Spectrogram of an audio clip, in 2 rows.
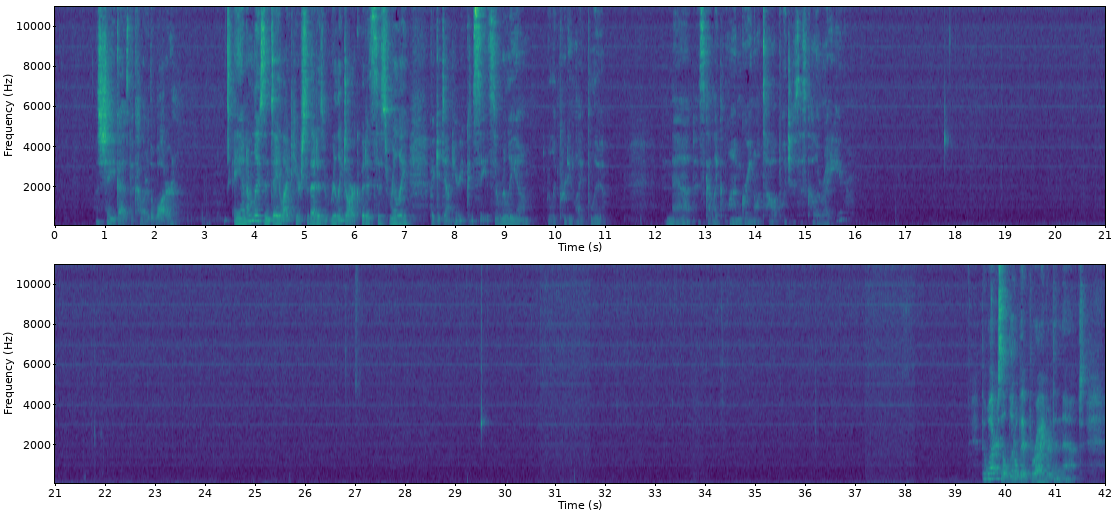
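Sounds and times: faint low hum: 0.0s - 42.0s.

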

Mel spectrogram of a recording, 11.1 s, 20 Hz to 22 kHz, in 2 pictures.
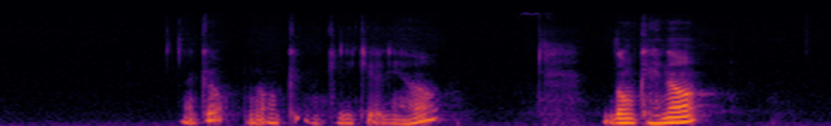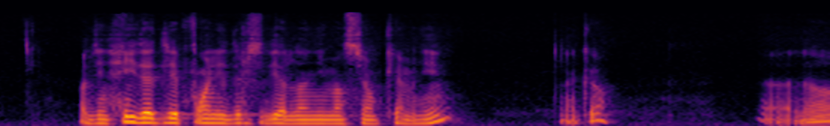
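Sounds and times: man speaking: 1.2s - 3.1s, 4.0s - 4.8s, 6.0s - 9.7s, 10.6s - 11.0s.

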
